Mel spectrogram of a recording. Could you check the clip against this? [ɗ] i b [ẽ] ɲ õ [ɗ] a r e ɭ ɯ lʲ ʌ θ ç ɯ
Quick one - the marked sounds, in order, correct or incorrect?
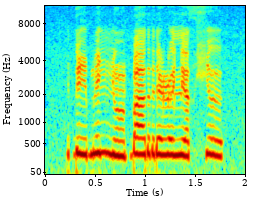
correct, correct, incorrect

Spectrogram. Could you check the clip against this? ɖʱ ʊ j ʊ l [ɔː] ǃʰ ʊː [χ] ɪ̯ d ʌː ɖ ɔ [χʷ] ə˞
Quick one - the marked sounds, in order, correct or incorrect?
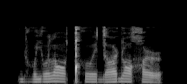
correct, incorrect, incorrect

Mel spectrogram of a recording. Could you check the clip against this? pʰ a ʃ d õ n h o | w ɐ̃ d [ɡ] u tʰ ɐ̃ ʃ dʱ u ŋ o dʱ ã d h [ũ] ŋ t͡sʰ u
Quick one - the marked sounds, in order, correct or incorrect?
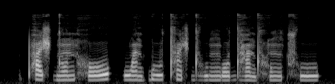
incorrect, correct

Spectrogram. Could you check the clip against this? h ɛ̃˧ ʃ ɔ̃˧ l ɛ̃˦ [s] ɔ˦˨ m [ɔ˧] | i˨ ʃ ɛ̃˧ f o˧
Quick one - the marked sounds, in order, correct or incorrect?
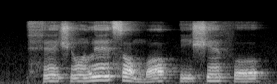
correct, incorrect

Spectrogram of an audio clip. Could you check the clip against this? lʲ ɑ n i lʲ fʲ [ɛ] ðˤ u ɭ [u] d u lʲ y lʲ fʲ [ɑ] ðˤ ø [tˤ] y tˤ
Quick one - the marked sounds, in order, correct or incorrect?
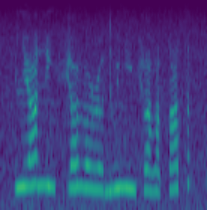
incorrect, incorrect, correct, correct

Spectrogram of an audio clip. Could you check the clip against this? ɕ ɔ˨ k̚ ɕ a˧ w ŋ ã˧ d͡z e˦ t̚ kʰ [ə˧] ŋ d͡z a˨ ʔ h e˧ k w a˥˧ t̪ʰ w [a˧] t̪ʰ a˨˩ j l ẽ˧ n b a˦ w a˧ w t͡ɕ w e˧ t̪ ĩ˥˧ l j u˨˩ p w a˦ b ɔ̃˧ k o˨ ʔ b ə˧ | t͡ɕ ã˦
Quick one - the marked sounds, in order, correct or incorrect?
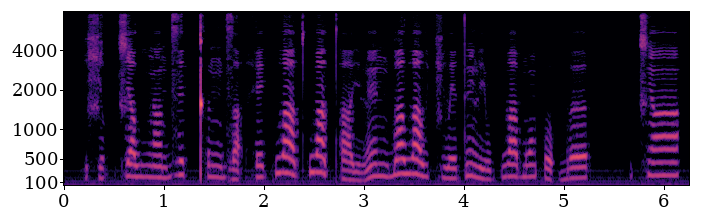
correct, incorrect

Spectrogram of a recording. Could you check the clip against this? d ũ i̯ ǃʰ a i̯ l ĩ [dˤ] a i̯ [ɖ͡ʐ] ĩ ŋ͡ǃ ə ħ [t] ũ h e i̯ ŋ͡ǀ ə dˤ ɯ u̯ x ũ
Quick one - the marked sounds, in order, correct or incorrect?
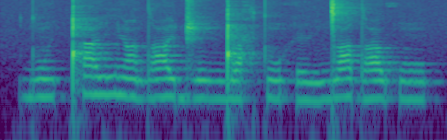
correct, correct, correct

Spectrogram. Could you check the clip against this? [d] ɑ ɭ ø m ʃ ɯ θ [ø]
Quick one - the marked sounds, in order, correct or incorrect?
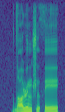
correct, incorrect

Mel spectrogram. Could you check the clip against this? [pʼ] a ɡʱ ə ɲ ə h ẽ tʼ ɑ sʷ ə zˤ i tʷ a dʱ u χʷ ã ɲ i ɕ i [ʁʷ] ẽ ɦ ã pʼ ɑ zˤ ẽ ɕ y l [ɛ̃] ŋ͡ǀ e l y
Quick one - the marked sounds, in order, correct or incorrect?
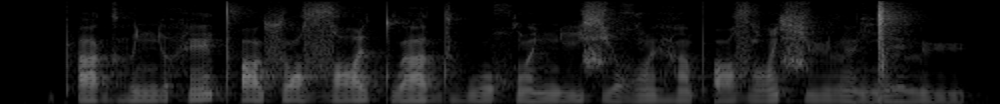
correct, correct, correct

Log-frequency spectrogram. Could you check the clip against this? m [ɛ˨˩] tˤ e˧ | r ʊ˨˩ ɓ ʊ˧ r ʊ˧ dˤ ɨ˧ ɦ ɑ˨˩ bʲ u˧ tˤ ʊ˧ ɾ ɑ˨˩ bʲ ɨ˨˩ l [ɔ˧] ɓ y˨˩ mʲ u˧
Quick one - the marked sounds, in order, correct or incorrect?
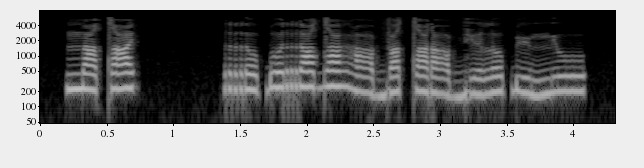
correct, incorrect

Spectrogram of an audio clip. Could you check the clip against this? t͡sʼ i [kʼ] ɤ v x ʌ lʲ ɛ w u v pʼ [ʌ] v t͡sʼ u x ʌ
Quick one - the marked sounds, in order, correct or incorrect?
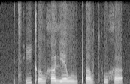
correct, correct

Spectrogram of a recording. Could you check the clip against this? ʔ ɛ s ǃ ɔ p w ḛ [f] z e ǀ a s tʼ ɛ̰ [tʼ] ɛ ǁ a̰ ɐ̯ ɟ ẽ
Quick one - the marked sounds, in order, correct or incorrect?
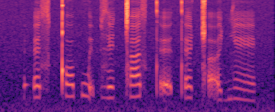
incorrect, correct

